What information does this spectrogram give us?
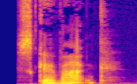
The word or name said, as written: skavank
